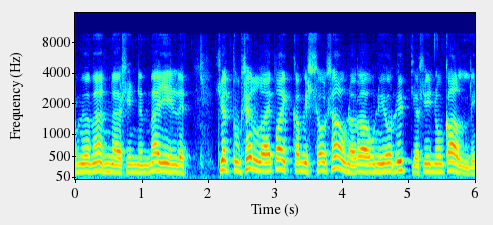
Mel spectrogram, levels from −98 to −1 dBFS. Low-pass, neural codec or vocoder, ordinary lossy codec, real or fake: 9.9 kHz; vocoder, 22.05 kHz, 80 mel bands, Vocos; none; fake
